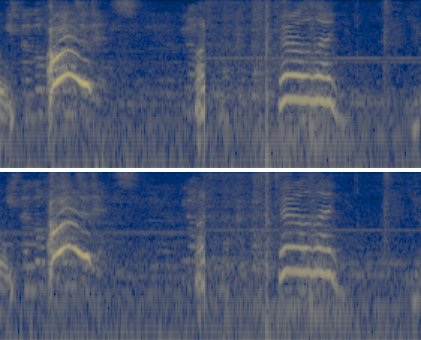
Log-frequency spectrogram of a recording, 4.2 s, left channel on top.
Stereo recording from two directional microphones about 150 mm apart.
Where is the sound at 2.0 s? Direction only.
30° left (ahead or behind).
